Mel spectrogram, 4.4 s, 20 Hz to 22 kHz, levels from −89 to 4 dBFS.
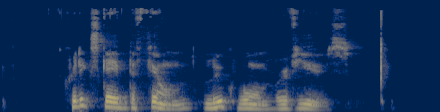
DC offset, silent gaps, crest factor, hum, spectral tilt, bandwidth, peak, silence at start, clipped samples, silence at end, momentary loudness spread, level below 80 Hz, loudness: under 0.1%; none; 24 dB; none; -5 dB/octave; 17 kHz; -8 dBFS; 0.7 s; under 0.1%; 0.55 s; 10 LU; -64 dBFS; -32 LUFS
